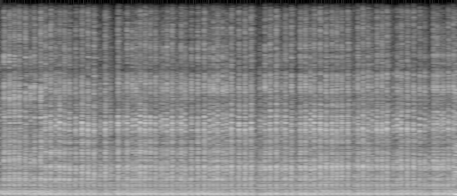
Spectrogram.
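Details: New RC engine during break-in, fired up without choke, with a little gas fed by a finger on the carburetor: a high-pitched two-stroke buzz running steadily with a fast, even crackle and no sputtering. It runs fine.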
